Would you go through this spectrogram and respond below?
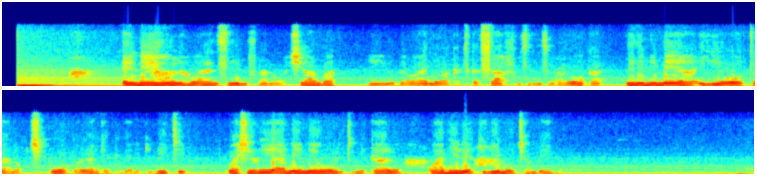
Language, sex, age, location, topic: Swahili, female, 18-24, Dar es Salaam, agriculture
